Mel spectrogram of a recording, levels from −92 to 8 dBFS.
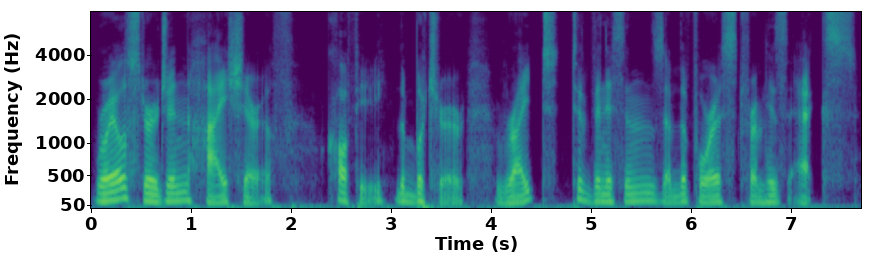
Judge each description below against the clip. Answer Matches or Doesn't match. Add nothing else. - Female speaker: Doesn't match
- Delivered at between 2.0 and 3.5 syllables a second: Matches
